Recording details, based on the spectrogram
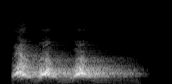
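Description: A dog gives a quick run of three barks that blur together before fading out.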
